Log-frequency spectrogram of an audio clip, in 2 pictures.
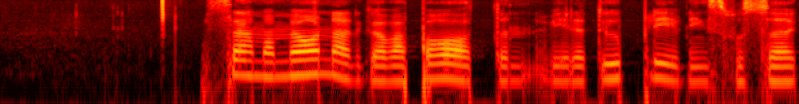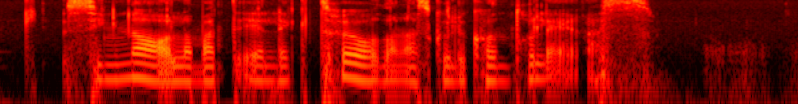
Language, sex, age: Swedish, female, 21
